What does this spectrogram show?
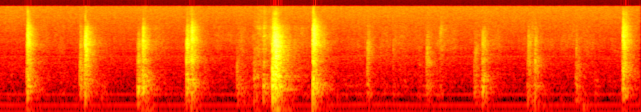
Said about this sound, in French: On ouvre une porte.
